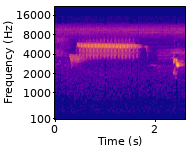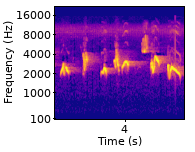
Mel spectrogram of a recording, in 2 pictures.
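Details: A European robin's song of sharp, bright chirps delivered in quick succession, which begins after a sustained high rattling trill fades out.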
